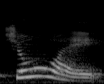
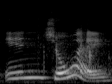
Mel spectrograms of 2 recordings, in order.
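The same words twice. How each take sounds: First: Enjoy drawn out; Enjoy said slowly as a blend. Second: Said in the usual way. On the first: Shown as a demonstration. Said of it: "E-, n-j-oy".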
